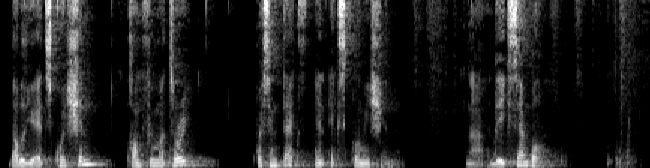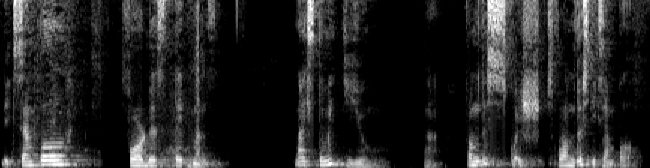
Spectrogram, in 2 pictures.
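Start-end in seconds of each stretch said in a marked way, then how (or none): 12.6-13.6 statement-like falling tune on final word you. English intonation lesson, example statement: falling intonation at the end. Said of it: "I said at the end of the sentence, the intonation is falling".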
